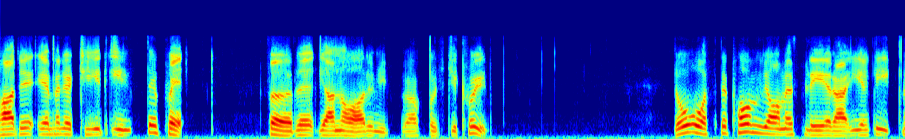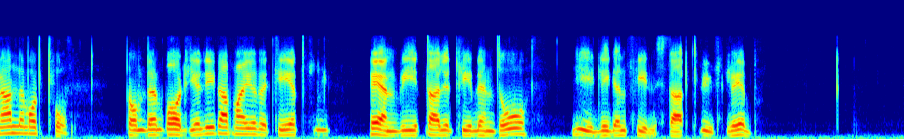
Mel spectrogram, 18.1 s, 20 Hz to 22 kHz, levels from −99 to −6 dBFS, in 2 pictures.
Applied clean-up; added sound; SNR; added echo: neural diffusion model UNIVERSE++.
